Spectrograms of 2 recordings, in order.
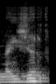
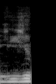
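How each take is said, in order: First: The first vowel sounds like 'eye'. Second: The first vowel sounds like 'ee'. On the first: The speaker calls it wrong. "लाइजर थोड़ी होता है" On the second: The speaker calls it right. "लीजर होता है"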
